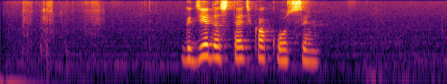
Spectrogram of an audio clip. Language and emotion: Russian, neutral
